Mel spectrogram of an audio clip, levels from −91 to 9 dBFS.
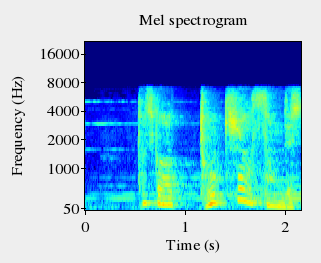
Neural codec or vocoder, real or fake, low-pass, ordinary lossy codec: none; real; 7.2 kHz; none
